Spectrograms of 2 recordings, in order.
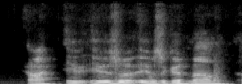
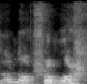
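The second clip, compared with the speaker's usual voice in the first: high-pitched retold correction; indignant protest; 11 semitones higher than usual. Telling friends he is not from Larne, high-pitched indignation. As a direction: push the pitch right up in mock protest.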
